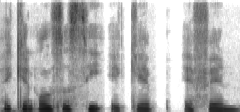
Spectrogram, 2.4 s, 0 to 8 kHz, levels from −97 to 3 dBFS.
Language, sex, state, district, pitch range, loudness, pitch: English, female, Arunachal Pradesh, Longding, 195-220 Hz, -15 LUFS, 205 Hz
